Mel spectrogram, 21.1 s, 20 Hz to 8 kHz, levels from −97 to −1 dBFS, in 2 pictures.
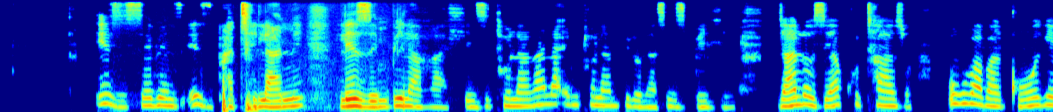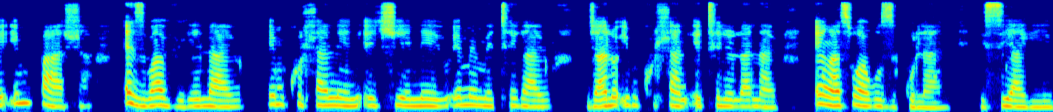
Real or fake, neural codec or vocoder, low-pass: real; none; 7.2 kHz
